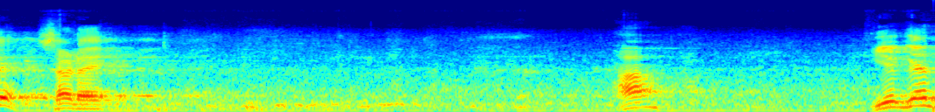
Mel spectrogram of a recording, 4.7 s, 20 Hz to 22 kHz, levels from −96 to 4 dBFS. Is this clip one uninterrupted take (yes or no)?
yes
